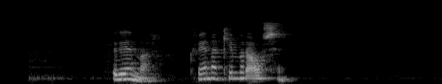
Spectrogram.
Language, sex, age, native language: Icelandic, female, 40-49, Icelandic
